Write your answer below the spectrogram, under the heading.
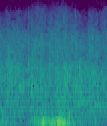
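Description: Audience applause for a speaker introduced to talk about expanding GGML hardware support with the Vulkan API: a steady, dense wash of many hands clapping at once, fairly soft, swelling slightly in the middle and holding on without any voices over it.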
